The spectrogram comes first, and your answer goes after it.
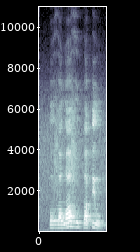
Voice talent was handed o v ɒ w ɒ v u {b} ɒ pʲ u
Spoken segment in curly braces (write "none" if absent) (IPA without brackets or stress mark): p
